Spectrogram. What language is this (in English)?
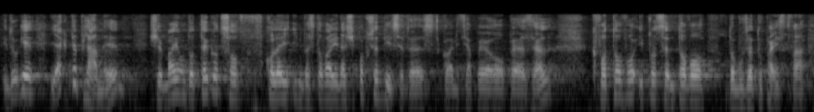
Polish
